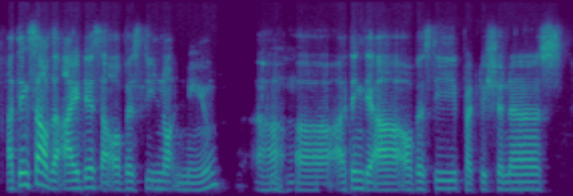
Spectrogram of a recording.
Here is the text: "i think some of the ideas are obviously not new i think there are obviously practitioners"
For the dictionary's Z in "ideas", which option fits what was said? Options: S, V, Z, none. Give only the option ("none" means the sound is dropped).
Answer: S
